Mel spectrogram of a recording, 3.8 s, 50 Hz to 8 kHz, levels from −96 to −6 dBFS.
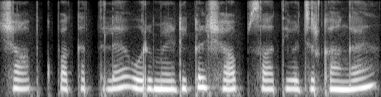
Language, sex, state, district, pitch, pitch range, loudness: Tamil, female, Tamil Nadu, Nilgiris, 230 Hz, 225-240 Hz, -14 LUFS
